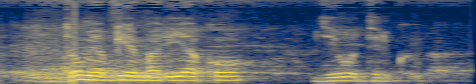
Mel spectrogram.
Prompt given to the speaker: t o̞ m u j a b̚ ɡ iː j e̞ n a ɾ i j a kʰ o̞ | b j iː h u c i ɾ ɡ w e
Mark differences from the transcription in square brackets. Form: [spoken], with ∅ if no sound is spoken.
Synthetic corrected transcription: t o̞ m u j a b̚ ɡ iː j e̞ [m] a ɾ i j a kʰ o̞ | b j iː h u [t] i ɾ ɡ w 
